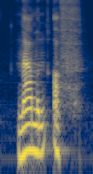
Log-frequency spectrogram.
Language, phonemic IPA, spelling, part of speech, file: Dutch, /ˈnamə(n) ˈɑf/, namen af, verb, Nl-namen af.ogg
- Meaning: inflection of afnemen: 1. plural past indicative 2. plural past subjunctive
